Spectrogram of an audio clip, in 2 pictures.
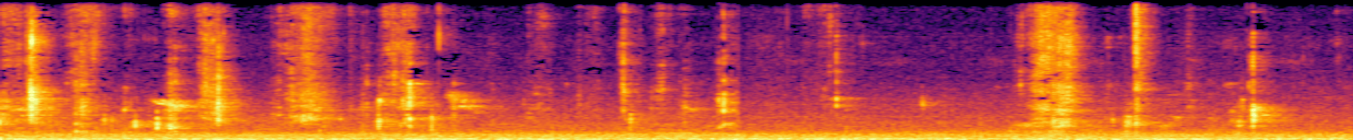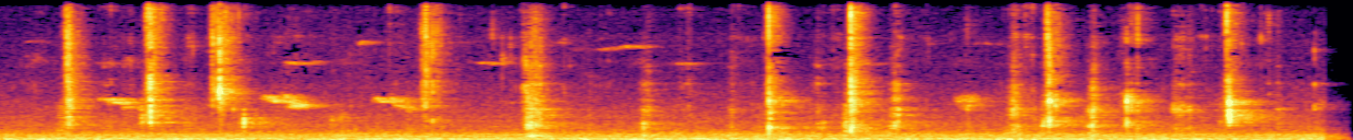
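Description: Close-miked chewing of a mouthful of curry-soaked rice, with frequent short wet mouth clicks and smacks over a steady low hum. Fingers squish and mix the rice on the plate between bites.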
